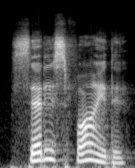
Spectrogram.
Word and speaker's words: satisfied: 이번 표현은 satisfied satisfied safed라고 발음하시면 되겠고요 중간 부분에 있는 알파벳 티가 트 발음이 아니라 부드럽게 르 르 그래서 safed라고 발음하시면 좋겠습니다 품사는 형용사 뜻은 만족한이라는 뜻을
